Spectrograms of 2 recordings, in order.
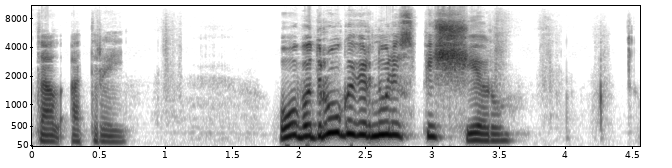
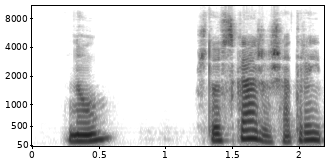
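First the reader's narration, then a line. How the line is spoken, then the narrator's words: Whisper. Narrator (Russian): прошептал он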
